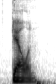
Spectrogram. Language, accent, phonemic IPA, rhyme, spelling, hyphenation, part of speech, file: English, US, /ˈɡælən/, -ælən, gallon, gal‧lon, noun, En-us-gallon.ogg
- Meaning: 1. A unit of volume, equivalent to eight pints 2. exactly 4.54609 liters; an imperial gallon 3. 231 cubic inches or approximately 3.785 liters for liquids (a "U.S. liquid gallon")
